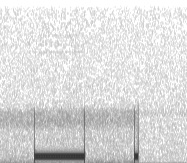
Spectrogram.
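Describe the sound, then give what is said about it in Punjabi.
Busy tone after a dropped telephone line: one steady dual-pitched beep lasting about half a second, then a second beep cut short, over faint line hiss. “ਤੁਹਾਡੀ line drop ਹੋ ਗਿਆ ਜੀ।”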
